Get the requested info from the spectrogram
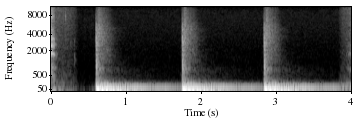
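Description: Kick drum of a TAMA Superstar Classic maple kit, undampened with an unported front head, struck softly three times about a second apart by a plastic beater on a Tama Speed Cobra pedal. Each hit rings on as a warm, low tone, a definite musical note, that fades away.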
